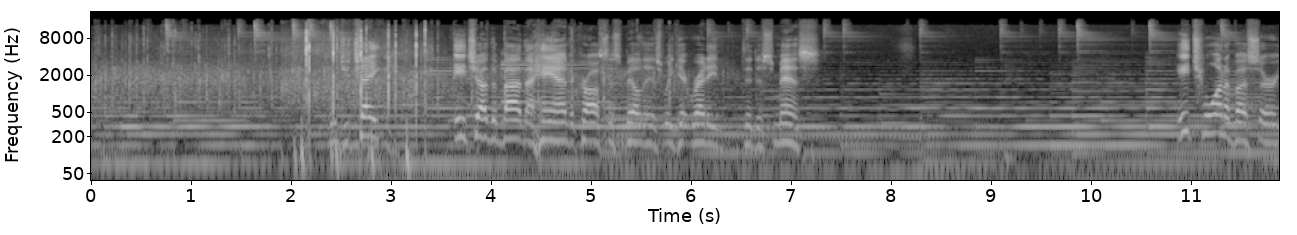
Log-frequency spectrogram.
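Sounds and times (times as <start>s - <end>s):
audience hand clap applause: 0.0s - 6.6s
speech: 2.7s - 7.4s, 10.9s - 11.8s.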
